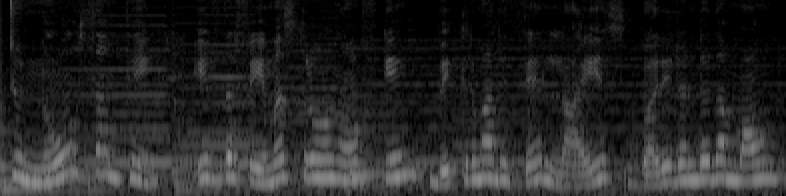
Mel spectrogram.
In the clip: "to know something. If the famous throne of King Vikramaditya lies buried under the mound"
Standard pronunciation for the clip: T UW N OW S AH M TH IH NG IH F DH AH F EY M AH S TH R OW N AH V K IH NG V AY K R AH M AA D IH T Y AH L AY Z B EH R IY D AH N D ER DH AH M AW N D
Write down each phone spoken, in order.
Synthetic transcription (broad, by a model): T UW N OW S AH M T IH NG IH F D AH F EY M AH S T R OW N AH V K IH NG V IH K R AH M AA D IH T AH L AY Z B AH R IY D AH N D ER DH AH M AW N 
